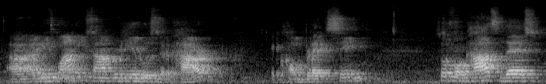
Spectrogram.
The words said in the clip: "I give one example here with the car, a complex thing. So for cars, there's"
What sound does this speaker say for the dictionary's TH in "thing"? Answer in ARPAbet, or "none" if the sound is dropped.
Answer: T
